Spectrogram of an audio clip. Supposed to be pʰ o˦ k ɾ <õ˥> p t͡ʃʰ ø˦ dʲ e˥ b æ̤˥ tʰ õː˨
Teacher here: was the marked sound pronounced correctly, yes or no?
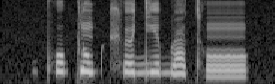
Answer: no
